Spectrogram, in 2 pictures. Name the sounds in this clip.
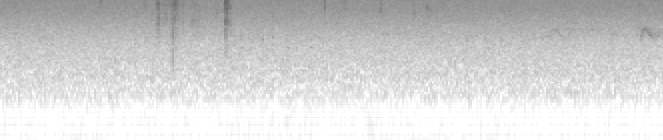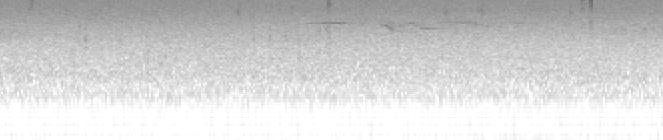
unidentified sound, Hermit Thrush song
